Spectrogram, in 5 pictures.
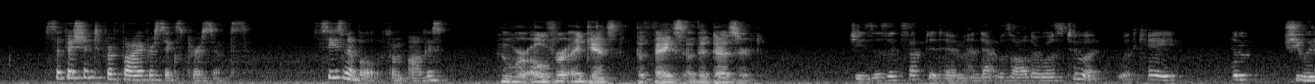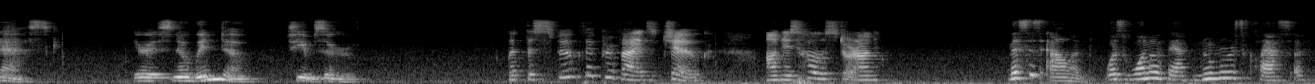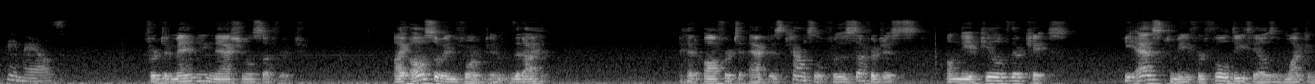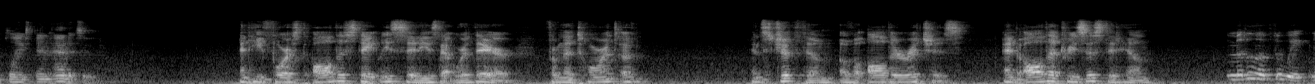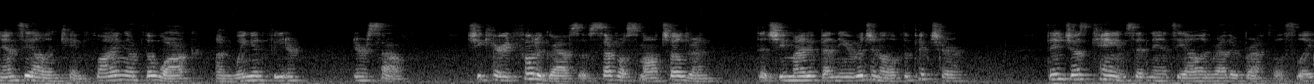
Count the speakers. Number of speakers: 7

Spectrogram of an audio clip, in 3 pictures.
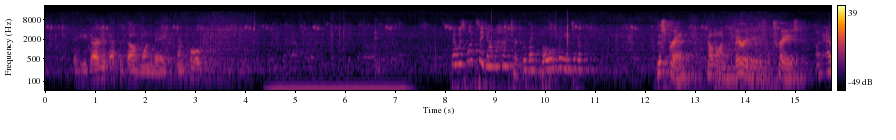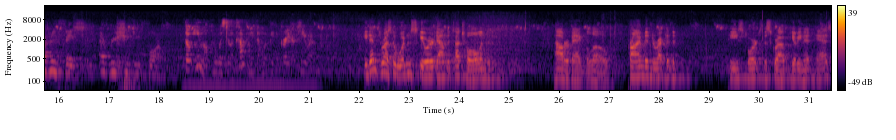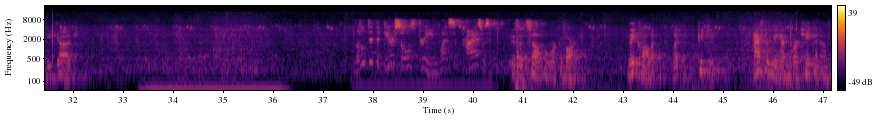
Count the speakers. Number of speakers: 7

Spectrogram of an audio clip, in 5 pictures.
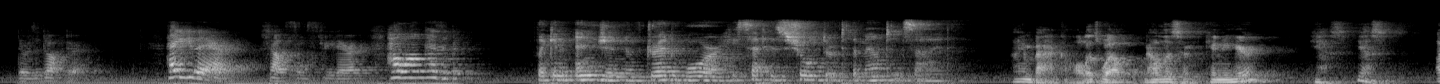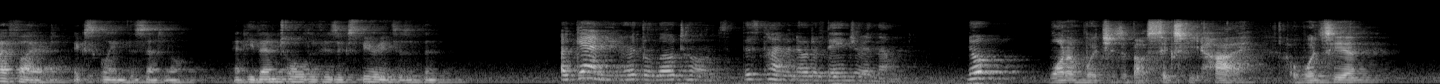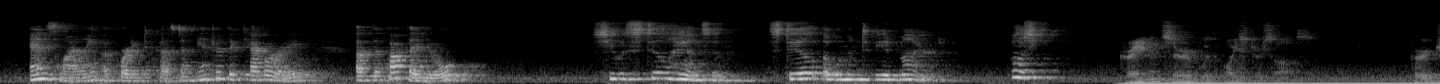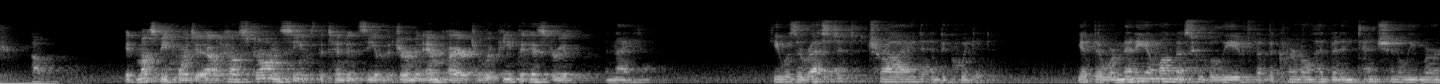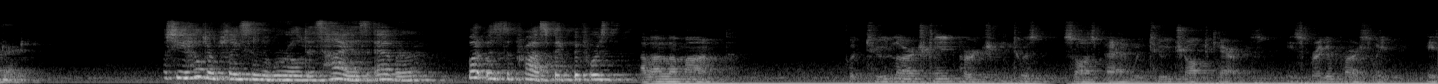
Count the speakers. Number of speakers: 10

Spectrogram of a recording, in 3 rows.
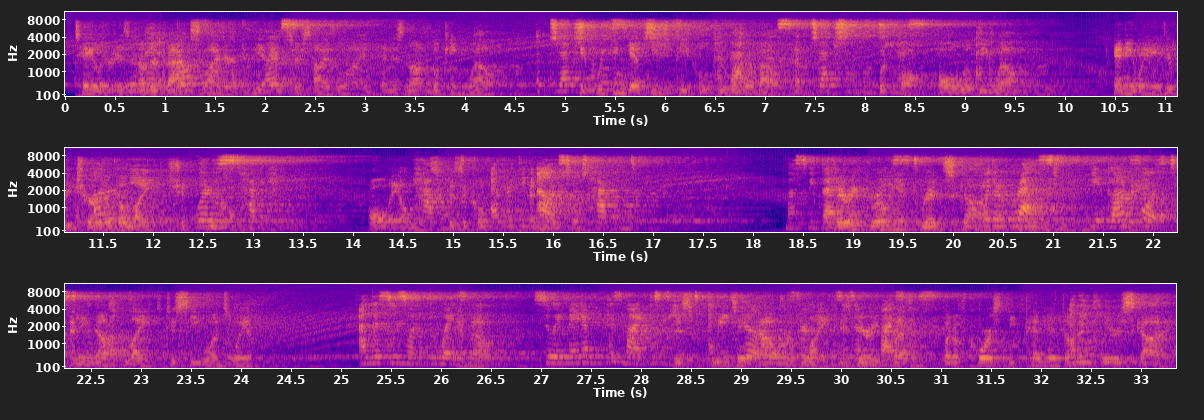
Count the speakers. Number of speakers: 2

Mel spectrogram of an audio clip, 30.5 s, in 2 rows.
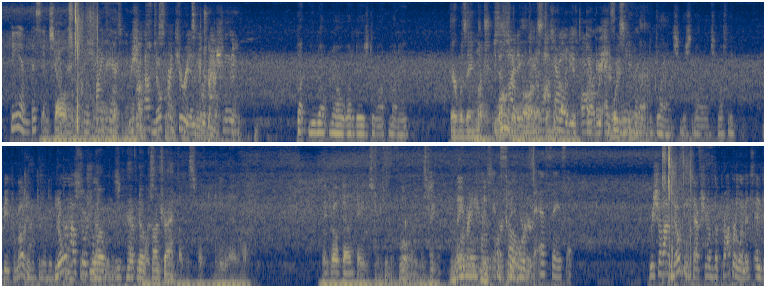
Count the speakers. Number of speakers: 7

